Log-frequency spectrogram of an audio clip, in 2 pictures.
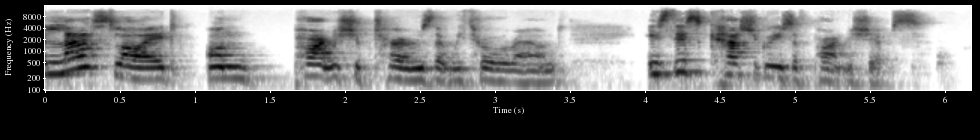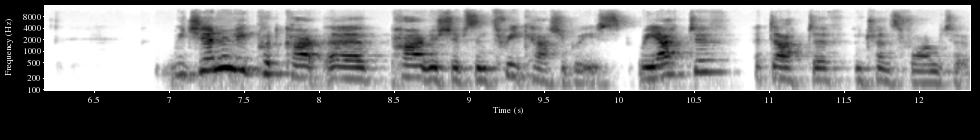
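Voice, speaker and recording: Speaking at a moderate pace in an Irish accent, the voice swings very widely in pitch and shows big swings in loudness. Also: woman, medium pitch for a woman. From Ireland. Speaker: public health nutrition manager. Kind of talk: conference presentation.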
